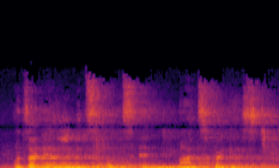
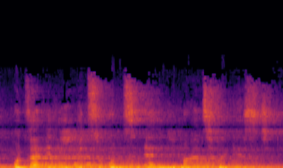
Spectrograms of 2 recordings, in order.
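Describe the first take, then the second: The two takes are said the same way.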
